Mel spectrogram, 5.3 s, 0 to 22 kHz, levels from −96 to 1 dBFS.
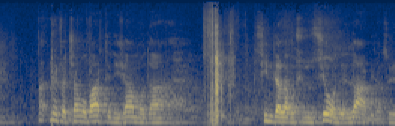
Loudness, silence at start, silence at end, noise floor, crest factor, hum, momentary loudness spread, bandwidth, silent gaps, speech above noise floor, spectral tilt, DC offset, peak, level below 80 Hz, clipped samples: -30 LUFS; 0 s; 0 s; -56 dBFS; 24 dB; none; 17 LU; over 20 kHz; none; 26 dB; -4.5 dB/octave; under 0.1%; -6 dBFS; -64 dBFS; under 0.1%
